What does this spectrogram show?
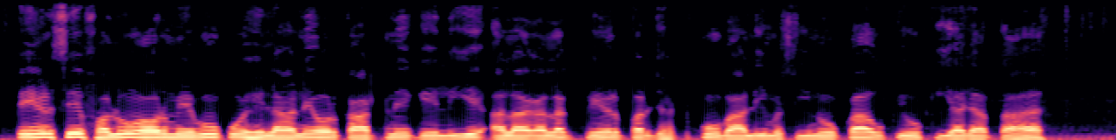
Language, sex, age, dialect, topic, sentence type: Hindi, male, 41-45, Awadhi Bundeli, agriculture, statement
